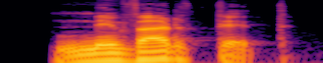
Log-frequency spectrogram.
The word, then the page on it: निवर्तित: Hindi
